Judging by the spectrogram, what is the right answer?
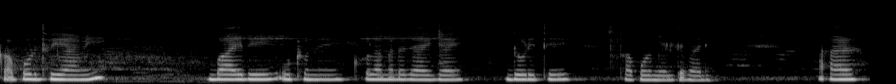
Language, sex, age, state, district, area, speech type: Bengali, female, 18-30, West Bengal, Dakshin Dinajpur, urban, spontaneous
